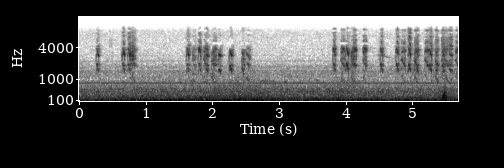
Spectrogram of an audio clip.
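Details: Red-billed buffalo weavers building a nest in a tree at Djuma Game Reserve, South Africa, on an afternoon in October 2015, give bursts of harsh, rapid chattering notes in several clusters, over a steady low engine or wind rumble.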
